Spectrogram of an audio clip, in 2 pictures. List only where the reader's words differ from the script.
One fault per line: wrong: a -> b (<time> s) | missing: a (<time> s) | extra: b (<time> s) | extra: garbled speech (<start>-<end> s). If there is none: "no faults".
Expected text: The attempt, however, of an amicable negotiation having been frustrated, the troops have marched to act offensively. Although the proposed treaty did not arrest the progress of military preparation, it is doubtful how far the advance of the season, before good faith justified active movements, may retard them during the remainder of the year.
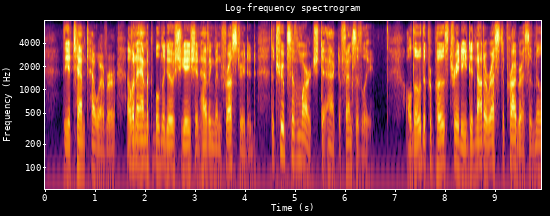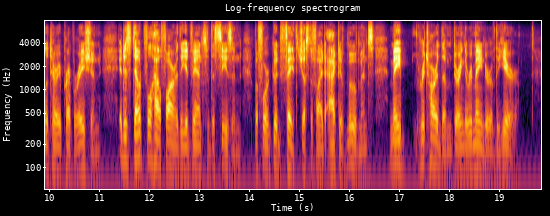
no faults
